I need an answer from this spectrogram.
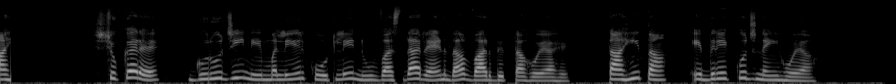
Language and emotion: Punjabi, neutral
